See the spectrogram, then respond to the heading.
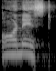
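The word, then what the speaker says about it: honest: ऑनेस्ट woman तो देखिए ऑनेस्ट ऑनेस्ट का एच यहां पे साइलेंट है ओ का प्रोनंसिएशन आ रहा है जो कि एक वावल साउंड है तो यहां पे एन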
